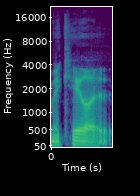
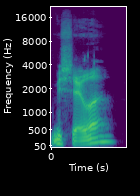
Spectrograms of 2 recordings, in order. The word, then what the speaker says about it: Michaela: We've been saying Michaela. It's Michaela. Is that right? Michaela is fine.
